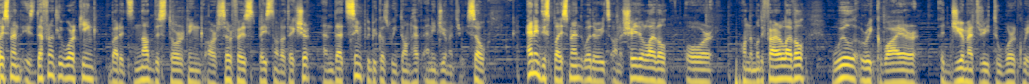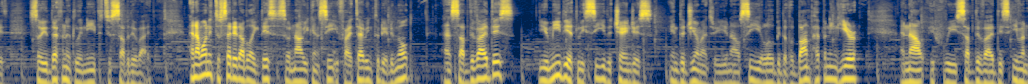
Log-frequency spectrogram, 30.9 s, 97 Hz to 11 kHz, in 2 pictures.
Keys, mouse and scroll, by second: 15.4-15.8 middle drag, 15.8-16.3 scroll down 2, 16.3 middle click, 17.2 scroll up 1, 20.1 Tab, 20.9-22.0 right drag, 23.4 click, 24.7-26.0 middle drag, 27.6 middle click, 28.4 a, 28.9-30.0 right drag.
